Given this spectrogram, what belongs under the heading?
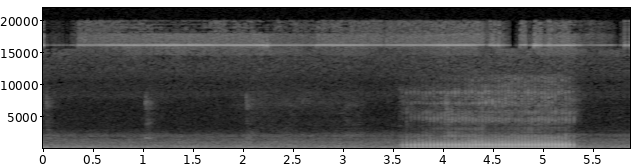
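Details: Charlie, a sleeping pug, snoring: steady noisy breathing, then one loud, fluttering, rattling snore lasting nearly two seconds.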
